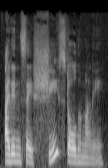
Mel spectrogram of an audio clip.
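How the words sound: The word she carries strong stress.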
